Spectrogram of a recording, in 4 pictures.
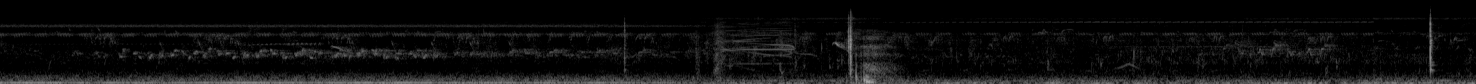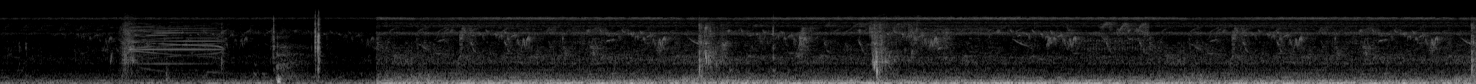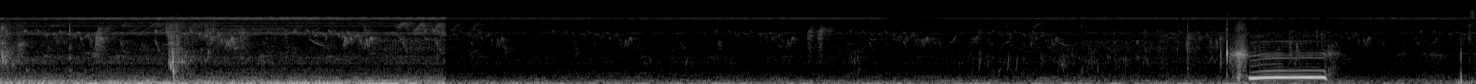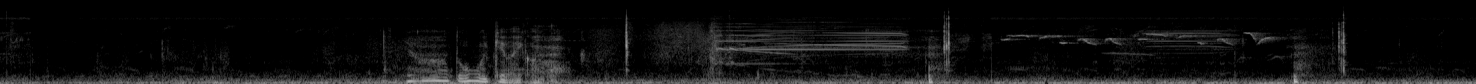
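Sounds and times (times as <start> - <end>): faint insects: 0.0 - 59.0
birds chirping: 0.2 - 59.0
low rumble: 17.1 - 41.6.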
